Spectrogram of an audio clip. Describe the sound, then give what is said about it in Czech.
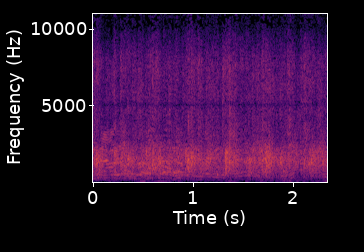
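An audience applauds steadily at the close of the live tour show, a dense wash of many hands clapping at once that holds an even, fairly loud level throughout with no voices rising above it. “Ještě jednou teda zatleskejte”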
